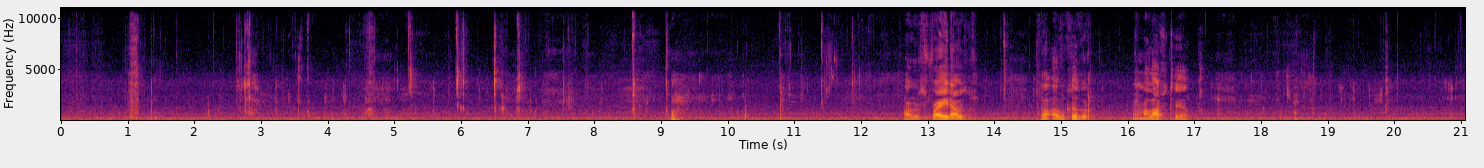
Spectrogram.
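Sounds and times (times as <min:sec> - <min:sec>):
person chewing with mouth clicks: 0:02.2 - 0:12.2, 0:17.0 - 0:21.0.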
